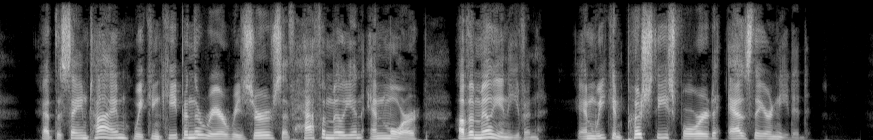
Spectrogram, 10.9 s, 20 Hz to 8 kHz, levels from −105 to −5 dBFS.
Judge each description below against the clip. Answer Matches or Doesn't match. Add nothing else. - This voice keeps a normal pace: Matches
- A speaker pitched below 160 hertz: Matches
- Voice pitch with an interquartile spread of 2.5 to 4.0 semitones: Doesn't match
